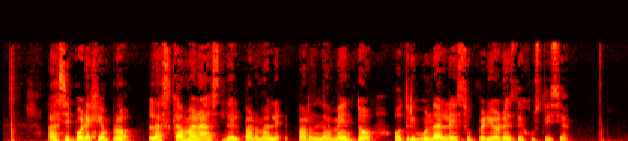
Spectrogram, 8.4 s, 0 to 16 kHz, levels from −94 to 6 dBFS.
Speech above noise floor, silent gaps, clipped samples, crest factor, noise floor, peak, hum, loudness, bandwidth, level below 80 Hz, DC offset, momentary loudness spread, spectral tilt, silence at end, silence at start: 31 dB; none; under 0.1%; 18 dB; -54 dBFS; -6 dBFS; none; -24 LUFS; 11.5 kHz; -58 dBFS; under 0.1%; 12 LU; -5.5 dB/octave; 0.35 s; 0.15 s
